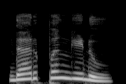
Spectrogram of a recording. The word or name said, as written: ದರ್ಪಂಗಿಡು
